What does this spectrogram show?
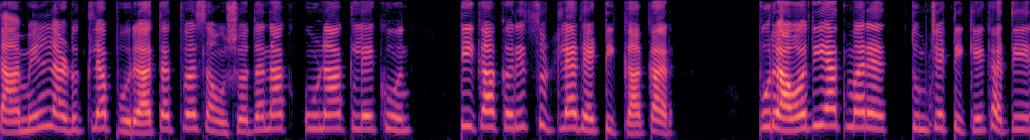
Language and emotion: Goan Konkani, angry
